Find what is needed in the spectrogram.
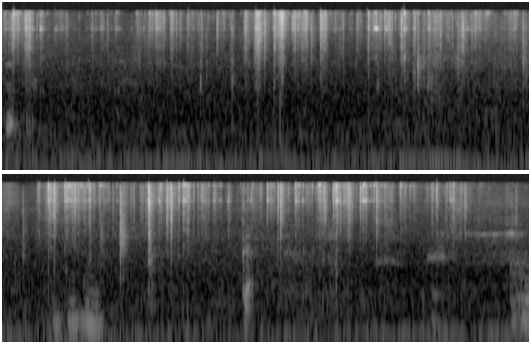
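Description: Faint, scattered light clicking and rattling over a low steady hum, with a brief faint voice sound about six seconds in.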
